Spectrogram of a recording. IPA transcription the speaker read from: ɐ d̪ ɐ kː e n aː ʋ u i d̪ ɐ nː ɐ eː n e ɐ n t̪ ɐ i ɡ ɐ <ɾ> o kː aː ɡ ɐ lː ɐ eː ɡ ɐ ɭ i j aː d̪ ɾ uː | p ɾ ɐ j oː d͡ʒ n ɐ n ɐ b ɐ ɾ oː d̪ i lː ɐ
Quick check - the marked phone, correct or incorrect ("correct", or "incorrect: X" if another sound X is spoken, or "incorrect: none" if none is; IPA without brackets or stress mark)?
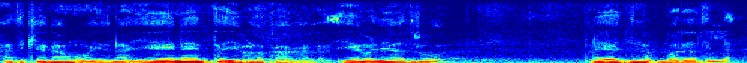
incorrect: ɭ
